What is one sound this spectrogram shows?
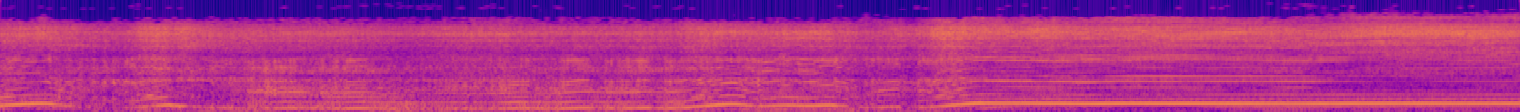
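A snowmobile engine drones up close, rising and falling in pitch before holding a steady high whine.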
